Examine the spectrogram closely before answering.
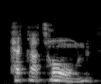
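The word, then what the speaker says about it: ἑκατόν: track all right so the greek word for 100 is hecaton and the accent or stress is on the last syllable which is exactly where we've been saying but there's something weird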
